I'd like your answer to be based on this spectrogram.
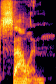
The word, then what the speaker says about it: Samhain: But Halloween really has its origins with a Druid feast called Samhain. Now, it's spelled S-A-M-H-A-I-N, so it doesn't sound any way the way it's spelled. But that's oftentimes the case with Celtic spelling.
